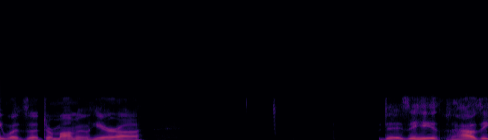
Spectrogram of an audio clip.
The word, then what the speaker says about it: Dormammu: Dormammu, yes.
